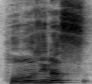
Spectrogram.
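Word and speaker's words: homogeneous: मिश्रण के प्रकार, मिश्रण के प्रकार में, मिश्रण के प्रकार में एक लिख लो समांगी मिश्रण, समांगी मिश्रण, होमोजीनियस, जीनियस नहीं जीनस, होमोजीनस मिक्सचर, और दूसरा होता है विसमांगी मिश्रण, विसमांगी मिश्रण जिसको हम बोलते हैं हेट्रोजीनियस।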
